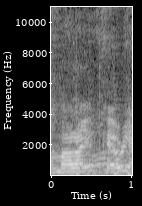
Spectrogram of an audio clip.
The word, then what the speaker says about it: Mariah Carey: E é uma versão da música internacional da Mariah Carey, é assim que pronuncia? – Uh -huh.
